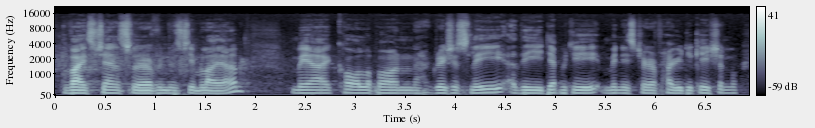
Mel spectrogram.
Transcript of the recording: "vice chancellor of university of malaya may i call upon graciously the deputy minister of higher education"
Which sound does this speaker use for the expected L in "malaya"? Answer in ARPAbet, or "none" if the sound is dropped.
none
